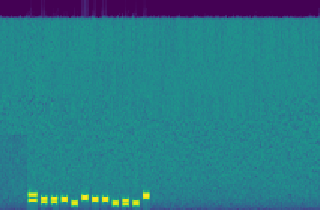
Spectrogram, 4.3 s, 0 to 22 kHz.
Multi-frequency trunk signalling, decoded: KP 5561066121 ST

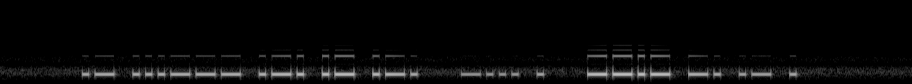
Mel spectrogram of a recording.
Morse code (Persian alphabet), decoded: اقرار به گناه

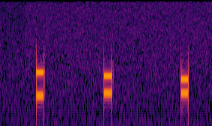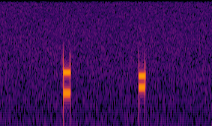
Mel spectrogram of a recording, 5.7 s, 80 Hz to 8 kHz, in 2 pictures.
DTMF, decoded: 3 5 4 6 0

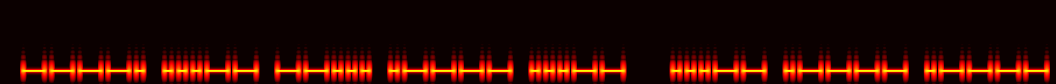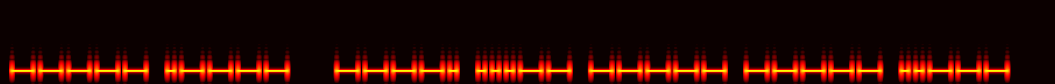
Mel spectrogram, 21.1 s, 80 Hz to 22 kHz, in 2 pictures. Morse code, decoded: 93713 31101 93002

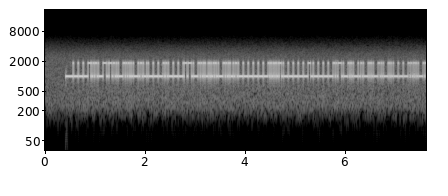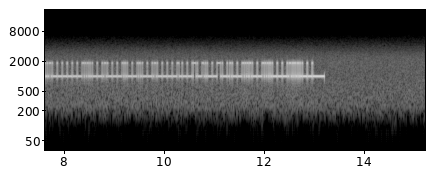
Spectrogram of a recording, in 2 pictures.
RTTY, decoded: TEN PAKIET BYL BARDZO TRUDNY DLA PARLAMENTU I RADY

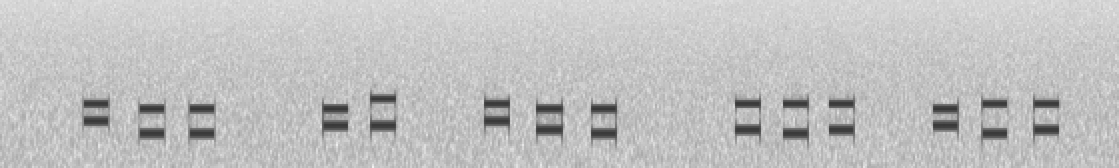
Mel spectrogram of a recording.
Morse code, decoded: none

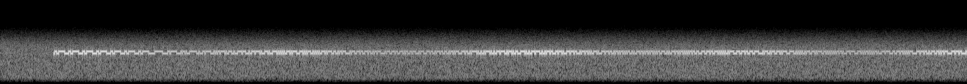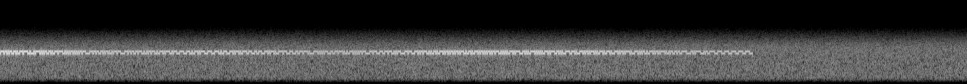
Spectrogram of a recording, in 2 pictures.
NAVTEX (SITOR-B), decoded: WAJV QRKC DTMC IXHH JSWZ XQFY PDGI ROMT KTKR YPAY MCFE TNWR GCIH CUKK KMQA VZJR MCZW GNEC ERKV YQEQ JIEI

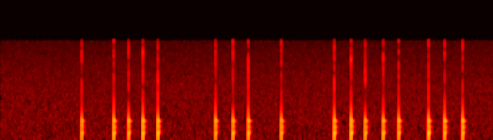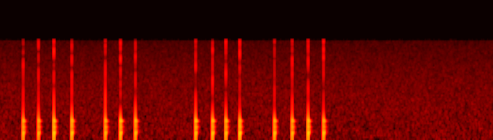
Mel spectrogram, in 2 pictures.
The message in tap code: DLXST

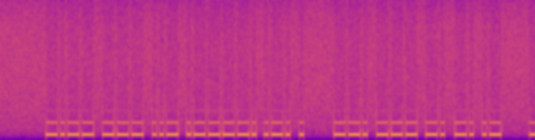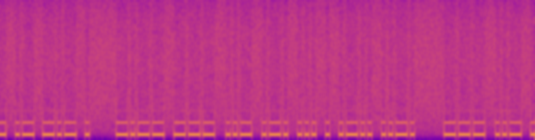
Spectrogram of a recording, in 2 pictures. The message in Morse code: YOU'RE GONNA TAKE YOURSELF …

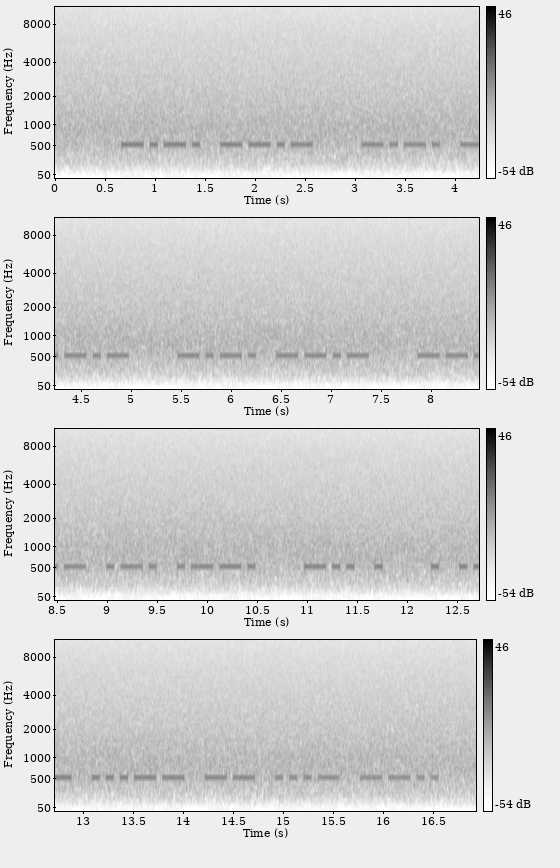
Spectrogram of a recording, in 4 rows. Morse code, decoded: CQ CQ CQ QRP DE EA3MVZ

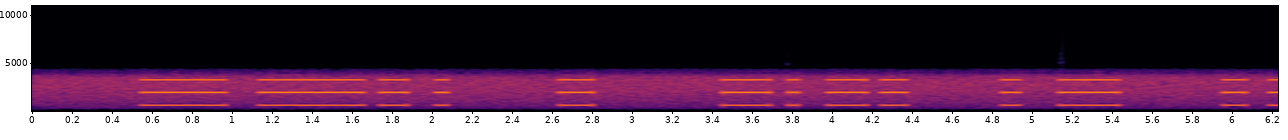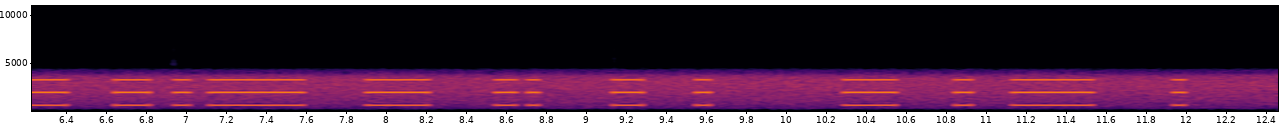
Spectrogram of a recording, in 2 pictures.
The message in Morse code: none

